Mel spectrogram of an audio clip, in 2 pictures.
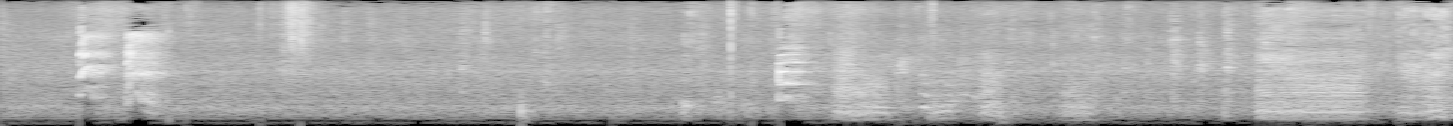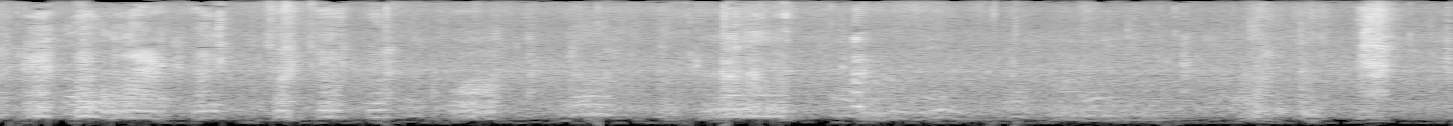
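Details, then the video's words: Two Cavalier King Charles Spaniel pups, Oliver and Henry, play-fighting as they roll around together on a kitchen floor indoors; irregular bursts of harsh growling mixed with sharp barks, loud scuffles and short pauses between the outbursts. "Cavalier King Charles Spaniel Fight!"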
